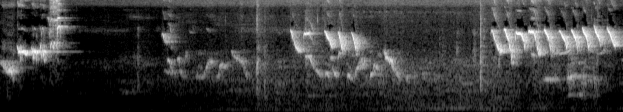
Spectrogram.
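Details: White-rumped shama lure song to provoke rival shamas into singing; a burst of notes, a pause, then quick descending trilled figures and a loud high rapid series at the end.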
